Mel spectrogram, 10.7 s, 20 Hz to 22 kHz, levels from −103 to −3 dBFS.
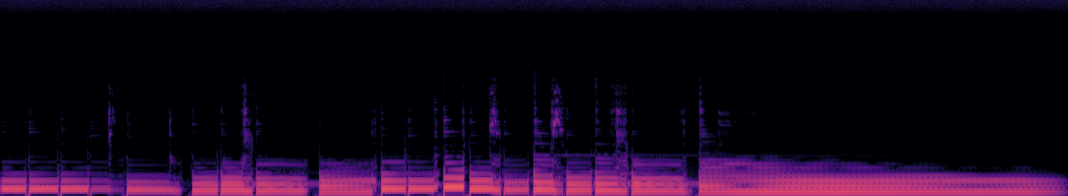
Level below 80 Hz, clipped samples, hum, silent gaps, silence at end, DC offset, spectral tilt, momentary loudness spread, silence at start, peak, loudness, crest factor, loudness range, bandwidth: -58 dBFS; under 0.1%; none; none; 0 s; under 0.1%; -11 dB/octave; 7 LU; 0 s; -36 dBFS; -50 LUFS; 12 dB; 4 LU; over 20 kHz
